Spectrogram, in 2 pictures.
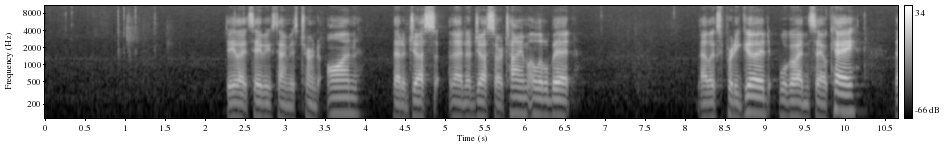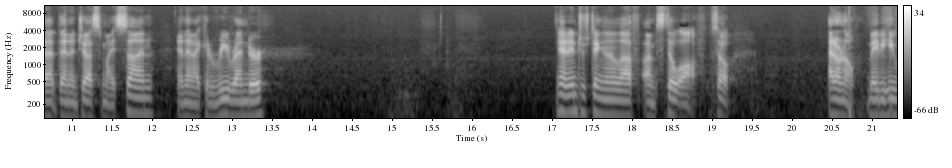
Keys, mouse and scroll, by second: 0.0-1.4 typing, 0.3 click, 2.5 click, 7.9 click, 9.8 click, 12.5 click.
